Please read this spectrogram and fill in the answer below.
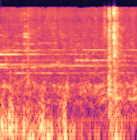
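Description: Handling noise from a phone held against the body: irregular low rubbing and bumping on the microphone, with one sharp click near the end.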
